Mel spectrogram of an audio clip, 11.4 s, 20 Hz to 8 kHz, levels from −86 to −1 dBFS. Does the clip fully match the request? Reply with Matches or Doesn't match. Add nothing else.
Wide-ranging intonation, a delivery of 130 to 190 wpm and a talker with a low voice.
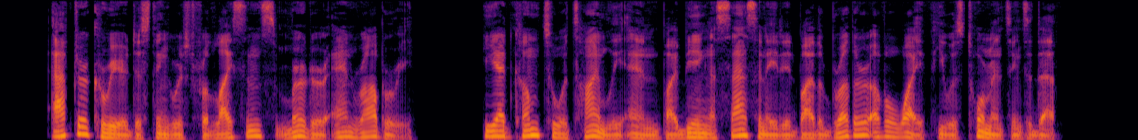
Matches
